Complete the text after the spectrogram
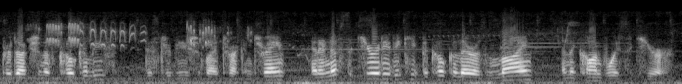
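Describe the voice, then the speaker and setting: An actor playing a brisk, matter-of-fact intelligence handler giving a scripted mission briefing in a game. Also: female voice, lowish voice, expressive, a bit bright, a little hiss or hum, low-quality recording. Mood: businesslike. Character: businesslike intelligence handler briefing special forces soldiers.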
